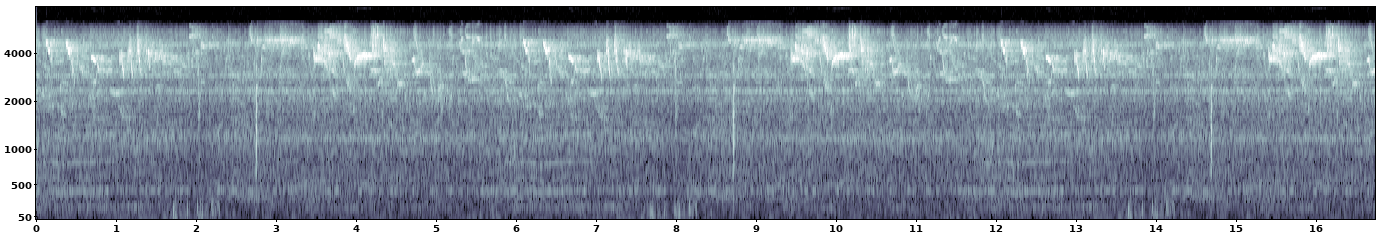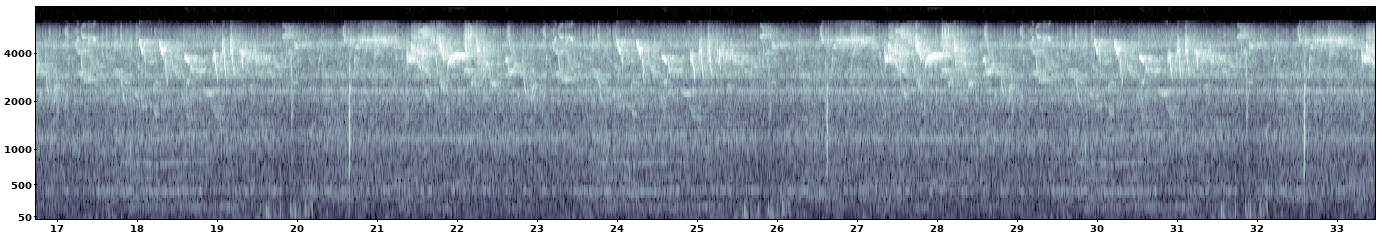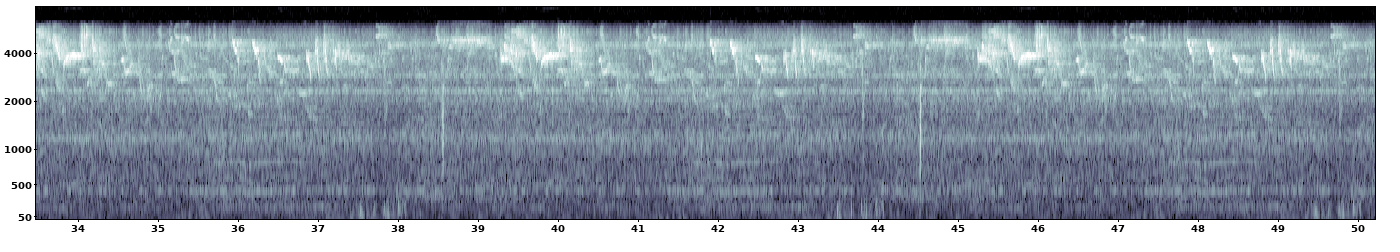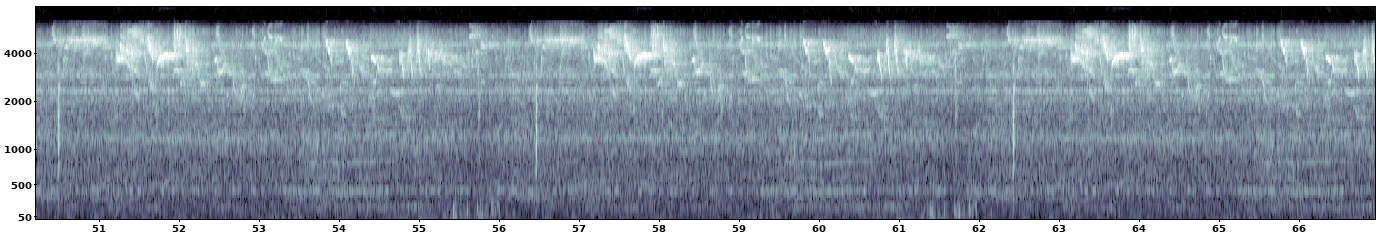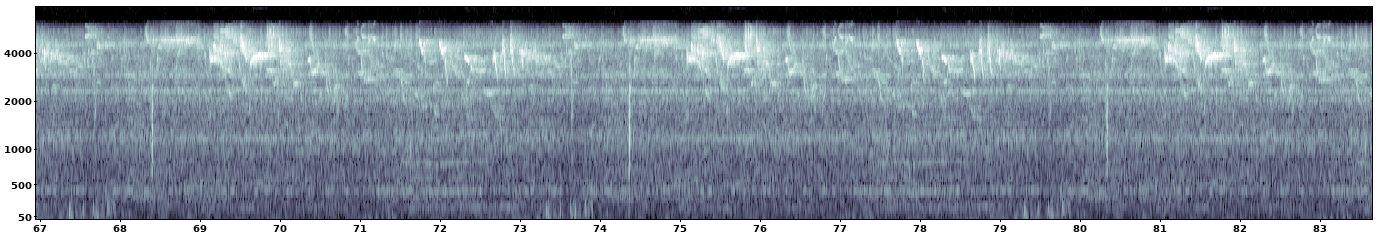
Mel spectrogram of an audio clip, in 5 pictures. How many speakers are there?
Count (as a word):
zero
